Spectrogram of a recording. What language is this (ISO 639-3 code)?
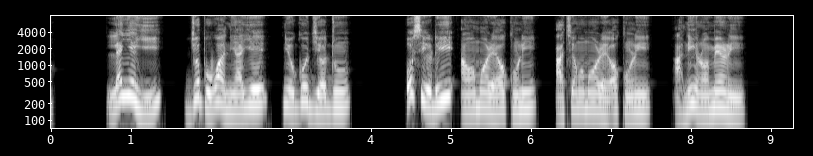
yor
